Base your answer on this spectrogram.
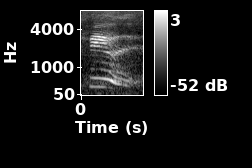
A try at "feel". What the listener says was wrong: Feel. Có âm L đàng hoàng không?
